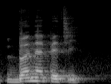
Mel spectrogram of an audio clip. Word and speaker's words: bon appétit: Il faut faire la liaison à la fin du mot bon jusqu'au début du mot appétit. On dit bon appétit.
